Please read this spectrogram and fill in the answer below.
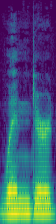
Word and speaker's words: Winder: 2 students and 2 adults were killed in a high school in Winder, Georgia. I think it's Winder, and that's how you pronounce it.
